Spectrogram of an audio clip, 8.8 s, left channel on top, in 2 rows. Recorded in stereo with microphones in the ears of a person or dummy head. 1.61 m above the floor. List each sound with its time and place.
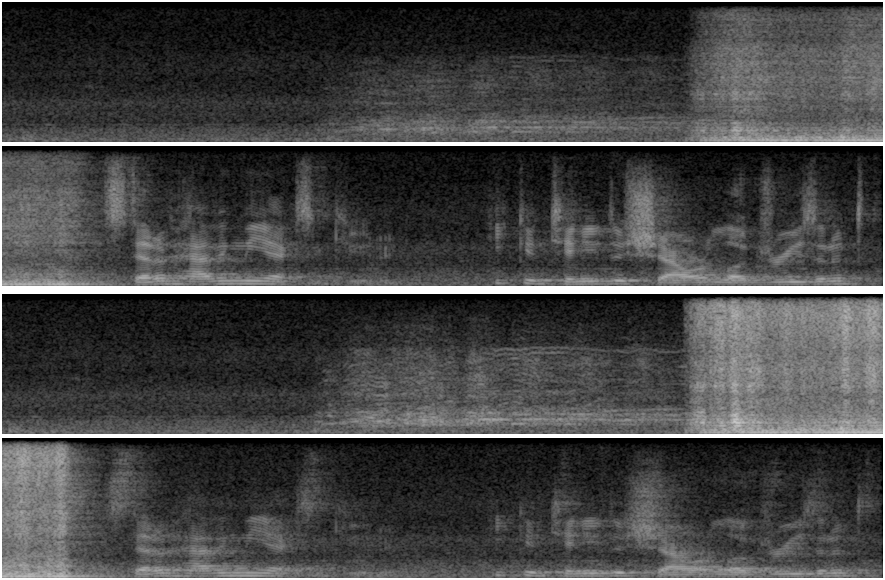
1.6 s laughter: 55° right (ahead or behind), 1.3 m; by 4.4 s 85° right, 3 m
3.4 s writing: 50° right (ahead or behind), 0.7 m
4.9 s a man speaking: 25° left (ahead or behind), 0.9 m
